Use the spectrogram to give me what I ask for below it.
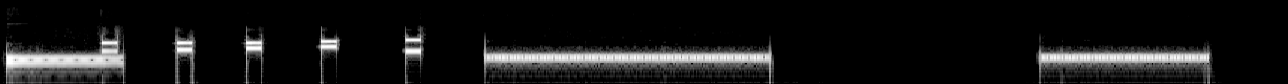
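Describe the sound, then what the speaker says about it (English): A telephone dial tone hums, then a run of five short touch-tone beeps dials a number, followed by a long ringback tone, a pause and a second ring. "I'm going to dial his number right now."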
